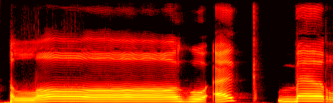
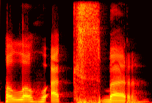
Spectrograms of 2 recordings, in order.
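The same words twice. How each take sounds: First: Slow chanted AKBAR, k released with a small puff of air; breath only, no S. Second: AKBAR said "aks-bar" with a hissed s after the k; S leaking into Akbar. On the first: Teacher giving the correct recitation, Akbar chanted with breath instead of S. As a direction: draw out Allahu, then breathe lightly after the k in Akbar. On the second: Teacher showing the mistake, Akbar as "aksbar". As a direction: slip a hiss between k and bar in Akbar. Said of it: "nggak ada huruf S". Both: Shown as a demonstration.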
